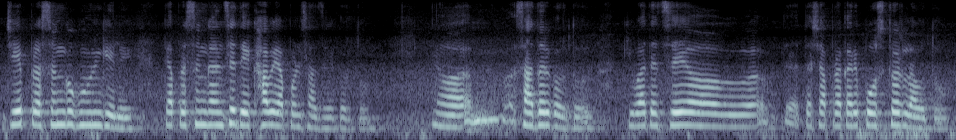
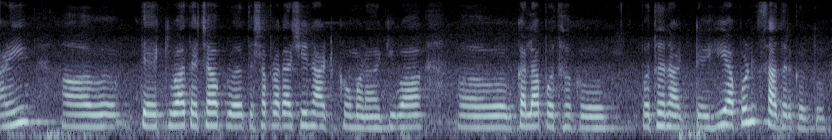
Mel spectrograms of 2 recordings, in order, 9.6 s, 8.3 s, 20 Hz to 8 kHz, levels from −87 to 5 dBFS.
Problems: constant background noise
